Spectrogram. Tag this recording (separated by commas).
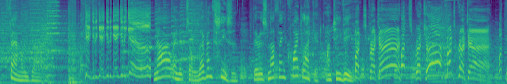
Music, Speech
